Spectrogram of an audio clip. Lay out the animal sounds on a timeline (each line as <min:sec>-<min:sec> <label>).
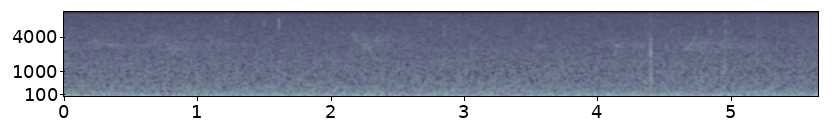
0:00.0-0:05.7 Red-eyed Vireo (Vireo olivaceus)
